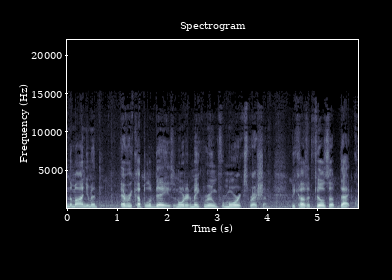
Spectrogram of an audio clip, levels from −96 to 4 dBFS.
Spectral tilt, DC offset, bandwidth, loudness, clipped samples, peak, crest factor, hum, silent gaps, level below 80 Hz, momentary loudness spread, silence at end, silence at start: -6 dB/octave; under 0.1%; 13 kHz; -22 LUFS; under 0.1%; -4 dBFS; 18 dB; none; none; -72 dBFS; 9 LU; 0 s; 0 s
